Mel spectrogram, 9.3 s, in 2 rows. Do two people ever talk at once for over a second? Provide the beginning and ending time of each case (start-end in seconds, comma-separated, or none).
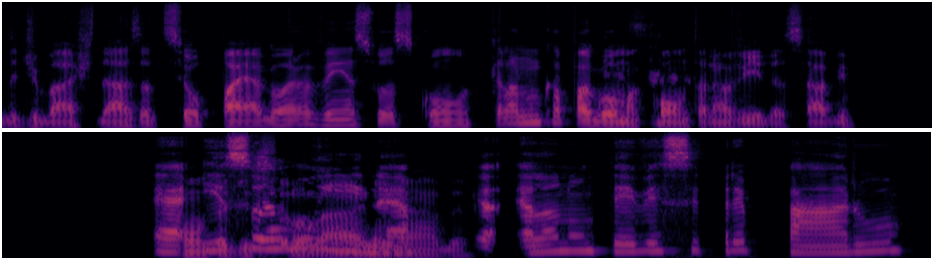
5.5-7.0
